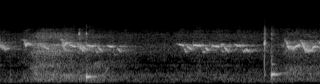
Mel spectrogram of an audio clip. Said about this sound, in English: What's that? Oh, birds playing in the fish pond. Look at them happy birds.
